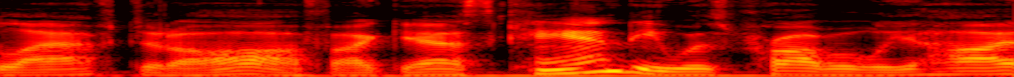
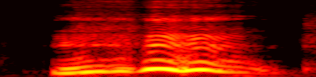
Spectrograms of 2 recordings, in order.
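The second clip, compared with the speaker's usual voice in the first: a loud burst of laughter; real laugh; 9 semitones higher, 10 dB louder than usual. Real, not acted. Laughing at the drunk friend's mix-up, a real loud laugh. Laughs at her own story.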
